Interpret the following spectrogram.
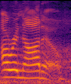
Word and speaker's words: Arenado: the next hot topic, and that is Nolan Arenado. So many reports are saying that Arenado. Yeah. Only reason I know how to pronounce it is I'm a huge Rockies fan.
